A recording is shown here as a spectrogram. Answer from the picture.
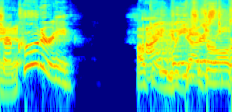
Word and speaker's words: charcuterie: i feel like you could google it also charcuterie that's how i say charcuterie okay you guys are all saying you're wrong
